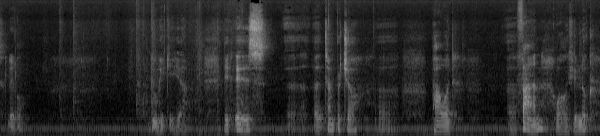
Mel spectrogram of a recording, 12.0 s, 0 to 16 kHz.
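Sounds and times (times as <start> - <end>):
faint fan hum: 0.0 - 12.0.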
